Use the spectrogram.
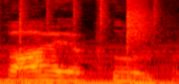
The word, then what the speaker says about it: Vileplume: How this pronounced? Vileplume. Vileplume.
